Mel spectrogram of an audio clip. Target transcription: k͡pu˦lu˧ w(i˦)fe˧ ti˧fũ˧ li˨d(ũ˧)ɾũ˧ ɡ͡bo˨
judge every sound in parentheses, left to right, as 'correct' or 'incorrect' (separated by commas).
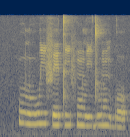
correct, incorrect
